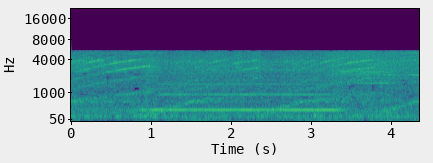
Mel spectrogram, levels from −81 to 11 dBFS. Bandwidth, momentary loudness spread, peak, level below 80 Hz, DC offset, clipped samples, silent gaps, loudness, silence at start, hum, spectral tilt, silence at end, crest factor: 5.8 kHz; 4 LU; -4 dBFS; -42 dBFS; 0.2%; under 0.1%; none; -16 LUFS; 0 s; none; -4.5 dB/octave; 0 s; 14 dB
